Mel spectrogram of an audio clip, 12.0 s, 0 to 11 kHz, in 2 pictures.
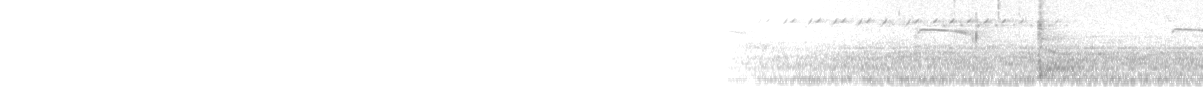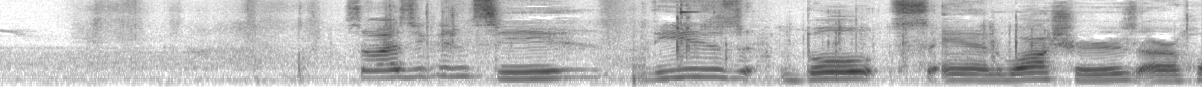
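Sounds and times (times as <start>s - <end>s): birds calling: 3.7s - 7.2s
rustling: 6.4s - 11.3s.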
